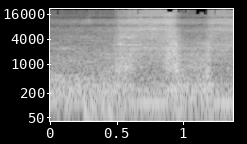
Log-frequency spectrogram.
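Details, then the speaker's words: Aerus Lux Guardian Platinum vacuum at its high setting: a loud, steady rushing airflow hiss over a faint low hum, smooth and even; normal, very powerful. "then that would be the Silverados power and then here we go we got a tremendous amount of power it is insane how powerful this thing is"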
